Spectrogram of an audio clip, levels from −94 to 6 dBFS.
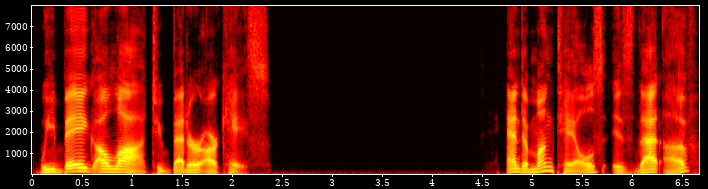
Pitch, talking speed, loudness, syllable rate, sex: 115 Hz, 115 wpm, -20 LUFS, 3.9 syllables/s, male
